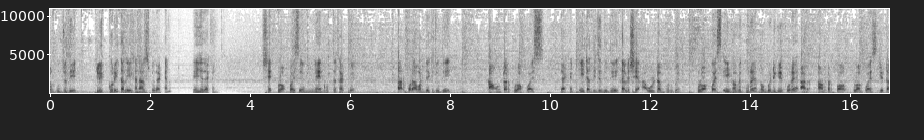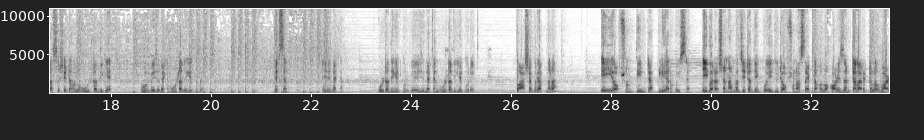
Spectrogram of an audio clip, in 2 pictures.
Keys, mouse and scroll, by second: 2.2 right click, 3.4 click, 6.7 click, 6.7 right click, 18.6 right click, 20.2 click, 21.7 right click, 23.2 click, 24.3 right click, 25.3 click, 27.4 right click.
